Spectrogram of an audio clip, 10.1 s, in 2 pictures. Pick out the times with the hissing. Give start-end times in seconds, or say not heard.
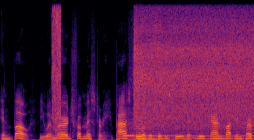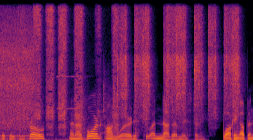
2.4-10.0.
